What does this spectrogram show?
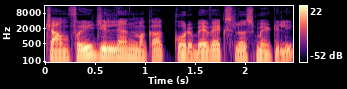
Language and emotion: Goan Konkani, neutral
